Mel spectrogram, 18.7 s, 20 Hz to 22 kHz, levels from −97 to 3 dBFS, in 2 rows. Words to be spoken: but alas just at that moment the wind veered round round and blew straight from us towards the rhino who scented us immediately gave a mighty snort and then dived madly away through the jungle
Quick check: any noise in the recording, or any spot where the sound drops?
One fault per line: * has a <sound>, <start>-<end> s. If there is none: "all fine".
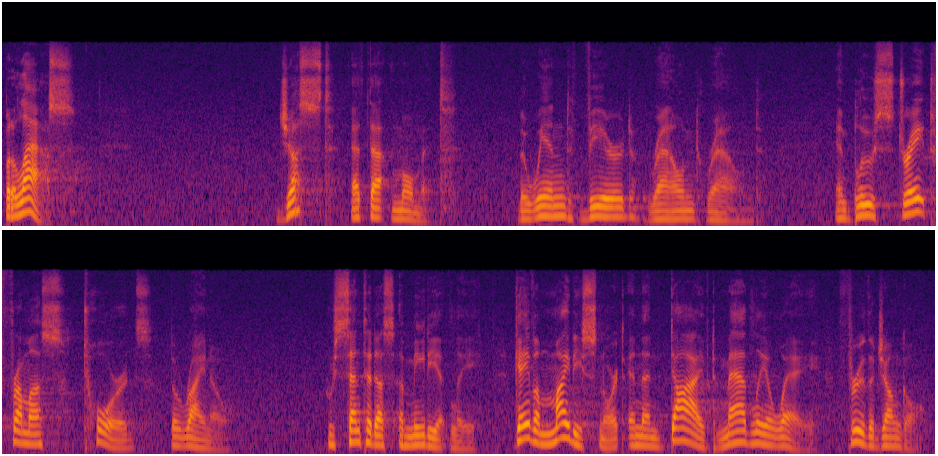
all fine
